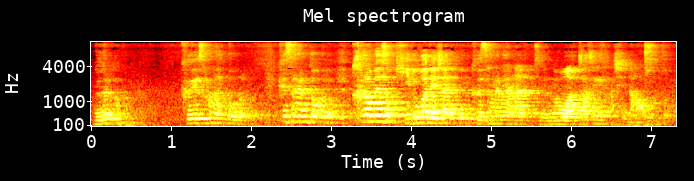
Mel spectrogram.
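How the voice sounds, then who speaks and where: A young man preaching to a church youth group, lively and questioning, acting out quoted voices. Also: fairly high pitch, fast, slight background noise. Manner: animated, acts out quoted voices, asks the congregation questions. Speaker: youth pastor. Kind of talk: sermon. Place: church hall. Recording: echoey church hall, mic from far off.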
